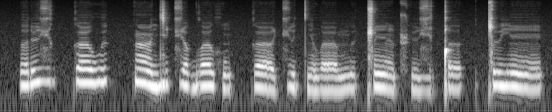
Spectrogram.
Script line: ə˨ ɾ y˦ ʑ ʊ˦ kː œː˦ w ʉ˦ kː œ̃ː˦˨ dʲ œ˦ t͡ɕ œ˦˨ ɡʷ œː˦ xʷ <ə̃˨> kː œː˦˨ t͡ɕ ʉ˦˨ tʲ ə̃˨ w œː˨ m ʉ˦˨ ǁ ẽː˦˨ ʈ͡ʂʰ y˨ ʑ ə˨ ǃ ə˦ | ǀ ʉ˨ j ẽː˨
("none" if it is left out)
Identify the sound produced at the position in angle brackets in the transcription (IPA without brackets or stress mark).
ə̃˨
